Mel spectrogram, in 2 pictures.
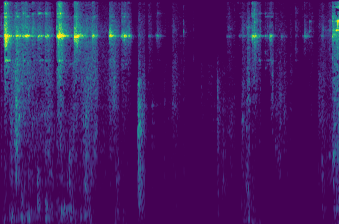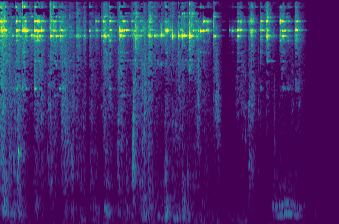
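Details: Eevee, a little fluffy six-month-old Corgi puppy, chasing a laser indoors: whimpering and yipping sounds in bursts, with thumps and jangling noises between, then a short quiet gap and more continuous whining near the end.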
